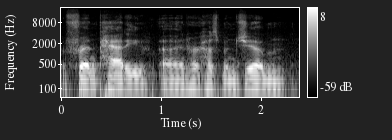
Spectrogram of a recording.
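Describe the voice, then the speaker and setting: A man's voice: low-pitched, little pitch movement, moderate pace. An American man, a comedian, talking casually to his fans in a rambling, digressive monologue with some swearing.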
